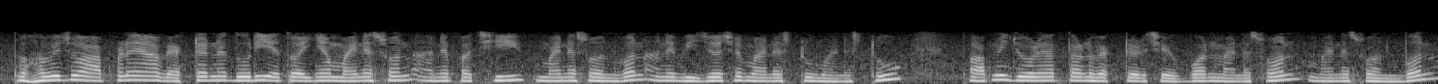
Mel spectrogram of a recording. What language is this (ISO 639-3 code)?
guj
